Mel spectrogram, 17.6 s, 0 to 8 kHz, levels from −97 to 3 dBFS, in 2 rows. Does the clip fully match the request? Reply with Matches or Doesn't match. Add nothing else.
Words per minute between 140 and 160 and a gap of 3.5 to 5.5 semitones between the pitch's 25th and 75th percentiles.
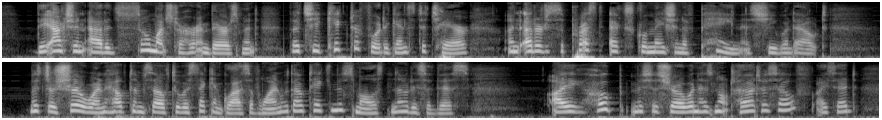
Doesn't match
